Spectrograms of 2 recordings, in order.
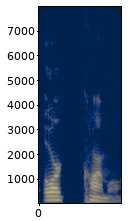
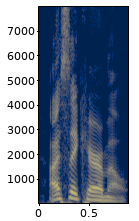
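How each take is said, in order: First: "caramel" said as CAR-mul; two-syllable caramel. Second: "caramel" said as KAIR-uh-mel; three-syllable caramel. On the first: Streamer showing viewers his second way, "caramel" as CAR-mul. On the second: Streamer showing viewers his first way, "caramel" as KAIR-uh-mel. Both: Shown as a demonstration. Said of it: "I literally mix the two".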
